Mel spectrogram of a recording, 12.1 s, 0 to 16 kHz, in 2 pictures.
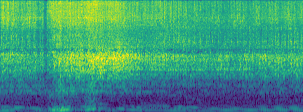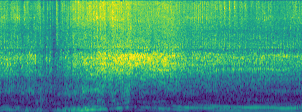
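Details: BMW M20B25 inline-six after intermediate shaft repair: even, smooth idle rising cleanly through two throttle blips and settling back with no knocks or ticks. Normal idle and revving.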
